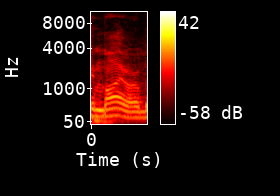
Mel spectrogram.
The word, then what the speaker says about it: Mior: Mior, yeah. Okay, that's actually correct. Yeah, most people say Mior, but it's pronounced Mior.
